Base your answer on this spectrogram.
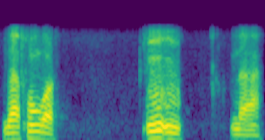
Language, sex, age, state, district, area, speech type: Assamese, male, 18-30, Assam, Darrang, rural, conversation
